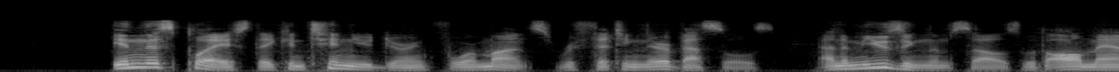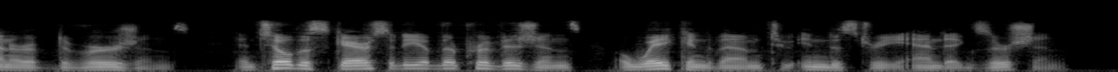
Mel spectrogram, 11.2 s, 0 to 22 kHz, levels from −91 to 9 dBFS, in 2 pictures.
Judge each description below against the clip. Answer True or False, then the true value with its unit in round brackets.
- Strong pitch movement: True (6.5 semitones)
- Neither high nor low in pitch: False (100 Hz)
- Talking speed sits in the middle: True (165 wpm)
